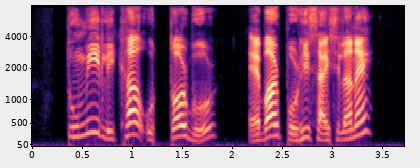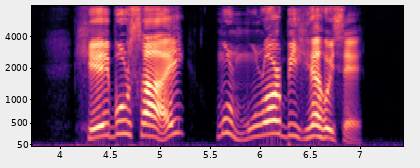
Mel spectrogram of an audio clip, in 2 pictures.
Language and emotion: Assamese, angry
